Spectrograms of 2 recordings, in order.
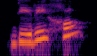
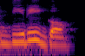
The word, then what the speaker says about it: dirijo: de g aj dirigir dirijo y es necesario porque si pusiéramos aquí una g se pronunciaría dirigó entonces ya cambiaría la pronunciación cambio de g con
